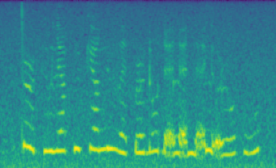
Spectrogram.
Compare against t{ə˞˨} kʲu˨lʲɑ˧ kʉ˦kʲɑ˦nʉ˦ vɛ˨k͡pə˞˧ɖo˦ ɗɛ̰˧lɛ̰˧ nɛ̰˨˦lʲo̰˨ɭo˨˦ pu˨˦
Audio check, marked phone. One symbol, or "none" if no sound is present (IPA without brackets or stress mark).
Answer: ə˞˦˨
